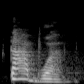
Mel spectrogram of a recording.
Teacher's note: Na pronúncia da palavra, o U fica mais fraco e o A mais forte, portanto, ele atua como uma semivogal.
